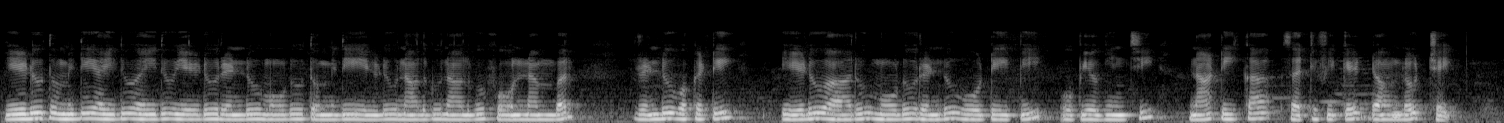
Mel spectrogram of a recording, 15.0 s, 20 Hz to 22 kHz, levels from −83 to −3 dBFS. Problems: none marked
